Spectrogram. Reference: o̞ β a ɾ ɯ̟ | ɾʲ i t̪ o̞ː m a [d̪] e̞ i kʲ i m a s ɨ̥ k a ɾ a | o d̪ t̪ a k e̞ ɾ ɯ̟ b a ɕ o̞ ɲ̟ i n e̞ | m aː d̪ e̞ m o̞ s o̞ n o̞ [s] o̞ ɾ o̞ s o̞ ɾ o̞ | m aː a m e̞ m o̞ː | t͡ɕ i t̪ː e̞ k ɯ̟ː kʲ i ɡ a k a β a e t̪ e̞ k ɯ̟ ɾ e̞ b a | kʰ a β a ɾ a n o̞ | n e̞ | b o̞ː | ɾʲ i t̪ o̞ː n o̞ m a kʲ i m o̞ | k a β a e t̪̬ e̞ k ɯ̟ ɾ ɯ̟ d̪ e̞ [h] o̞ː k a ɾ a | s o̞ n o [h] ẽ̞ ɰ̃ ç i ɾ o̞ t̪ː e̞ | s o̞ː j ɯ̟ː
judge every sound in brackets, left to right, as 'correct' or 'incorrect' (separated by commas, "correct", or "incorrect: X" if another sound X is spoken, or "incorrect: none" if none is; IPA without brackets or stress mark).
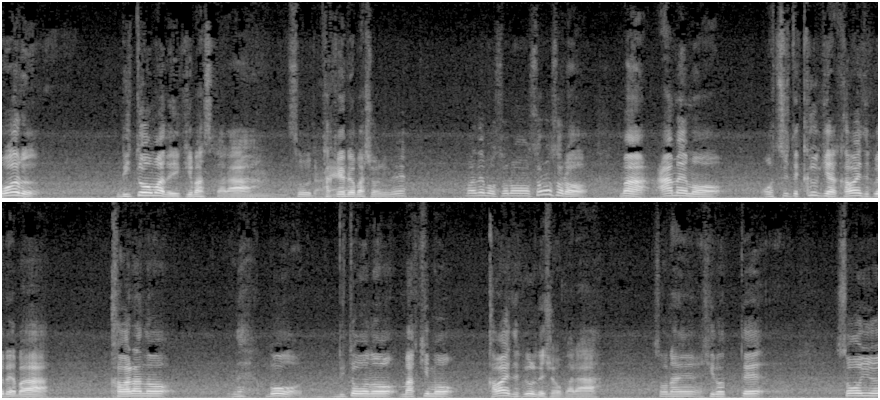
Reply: correct, correct, incorrect: ɕ, correct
